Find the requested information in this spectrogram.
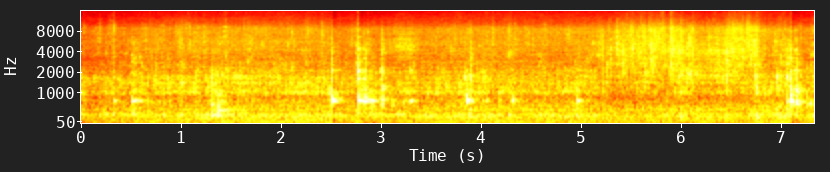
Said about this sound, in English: Alright, so we can kind of just get that rinsed off there.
